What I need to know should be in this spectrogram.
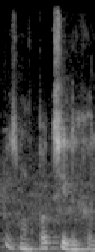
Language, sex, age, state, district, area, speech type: Hindi, male, 60+, Bihar, Begusarai, urban, read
